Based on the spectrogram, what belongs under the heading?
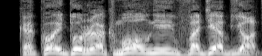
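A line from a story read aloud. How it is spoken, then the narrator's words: Angry yelling. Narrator (Russian): заорал Егор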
